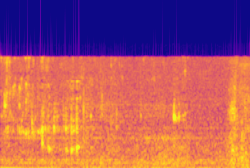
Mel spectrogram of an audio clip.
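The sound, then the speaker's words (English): Manischewitz Concord grape wine pours steadily into a glass, a soft continuous trickle with a few small splashes and a brief bright clink near the middle, fairly quiet. “Tonight, at my table, we happen to be drinking some Manischewitz Concord grape.”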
